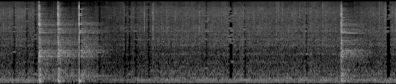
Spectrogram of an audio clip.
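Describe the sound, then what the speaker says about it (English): Garlic oil sizzles steadily in a pan of tomato sauce, a constant crackling fry close by, punctuated by a few sharp clinks of a utensil stirring against the pan. "I'm going to add a little bit more oil, a little bit more garlic oil on that"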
